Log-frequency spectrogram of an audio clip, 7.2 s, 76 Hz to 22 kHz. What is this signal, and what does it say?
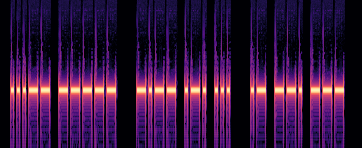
Morse code, heard as a keyed tone, about 20 wpm, 700 Hz. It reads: 30 YRS AGO
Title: K1USN SST QSO Practice 20wpm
